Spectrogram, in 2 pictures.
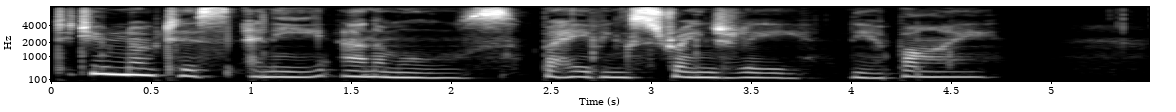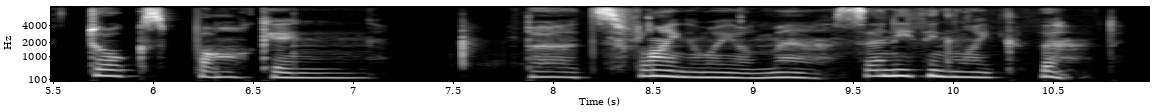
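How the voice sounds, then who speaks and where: A British woman whispers in a low, mellow, breathy register. She takes her time, putting careful, calm questions as an interviewer in an ASMR roleplay. The delivery is soft and measured throughout. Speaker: ASMR roleplayer playing an abduction investigator.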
